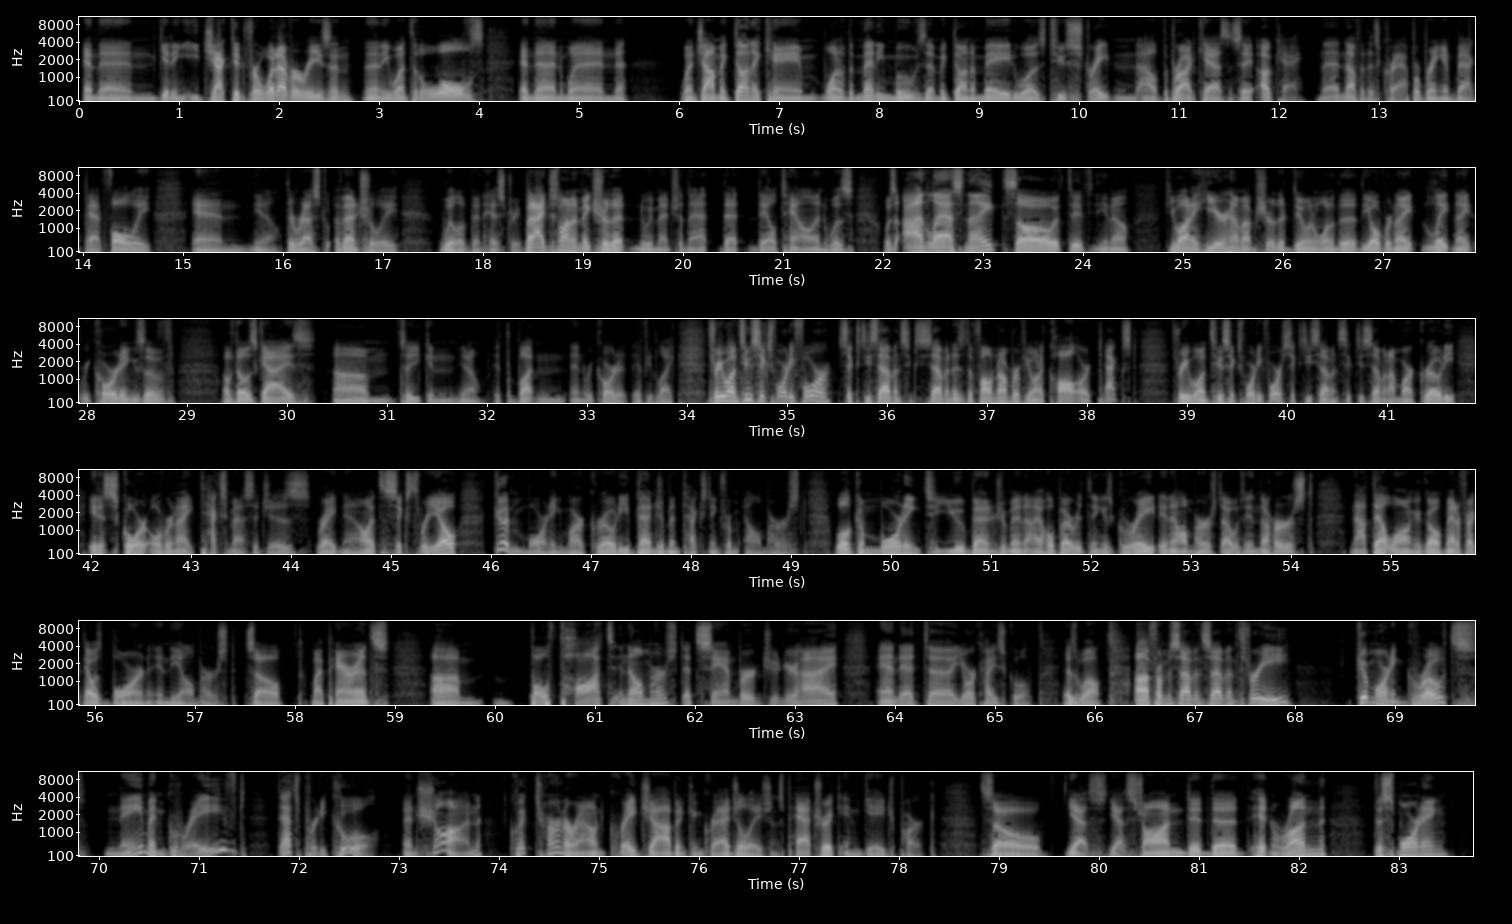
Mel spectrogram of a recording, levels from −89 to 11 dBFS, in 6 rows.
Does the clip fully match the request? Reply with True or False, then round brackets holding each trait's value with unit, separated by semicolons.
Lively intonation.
False (4.2 semitones)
